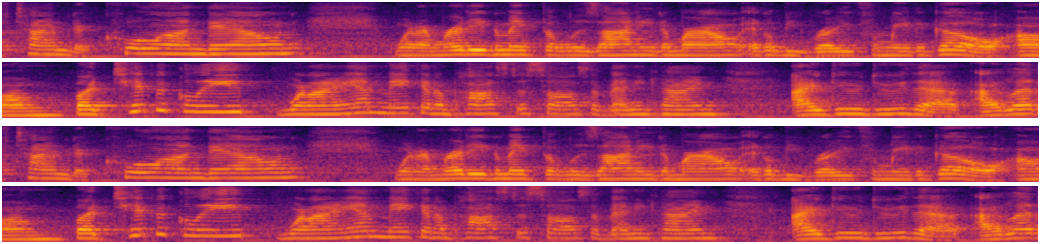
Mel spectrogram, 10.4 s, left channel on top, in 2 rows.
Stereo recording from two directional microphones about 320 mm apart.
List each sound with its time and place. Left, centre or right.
0.1 s speech: centre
